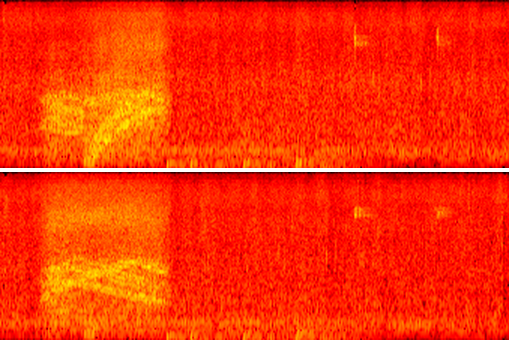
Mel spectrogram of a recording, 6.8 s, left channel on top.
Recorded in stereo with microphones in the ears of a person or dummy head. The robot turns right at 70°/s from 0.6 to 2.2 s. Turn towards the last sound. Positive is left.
turn(degrees=55)  # may be behind; listen again after turning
